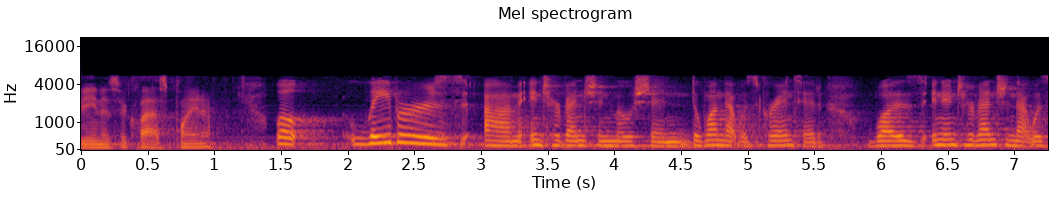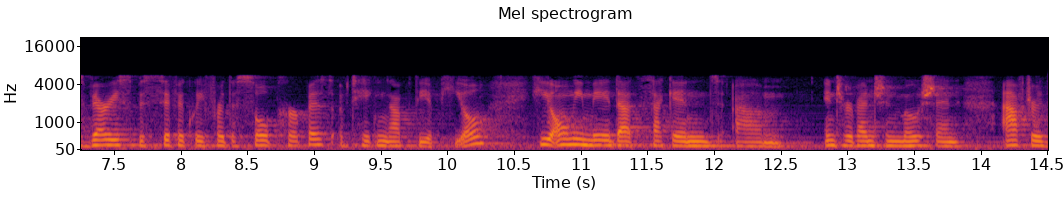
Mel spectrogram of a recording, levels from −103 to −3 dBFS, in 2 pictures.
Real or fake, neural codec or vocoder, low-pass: real; none; 5.4 kHz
